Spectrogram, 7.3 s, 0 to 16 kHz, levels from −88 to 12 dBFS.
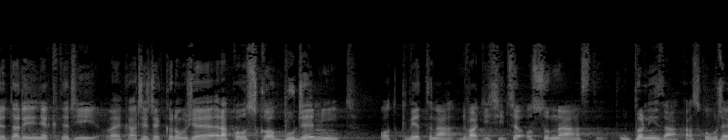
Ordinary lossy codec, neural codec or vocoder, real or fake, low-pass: MP3, 48 kbps; none; real; 14.4 kHz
